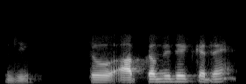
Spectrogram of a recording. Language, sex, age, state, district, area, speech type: Hindi, male, 60+, Madhya Pradesh, Bhopal, urban, conversation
